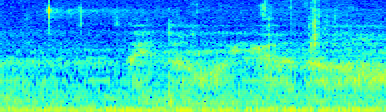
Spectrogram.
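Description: Sparse, textural experimental electronic music: a whispered voice enters about a second in over a low steady hum, with a couple of sharp clicks.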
